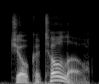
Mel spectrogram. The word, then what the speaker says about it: Giocattolo: Number two, Giocattolo Group B, pronounced Giocattolo.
